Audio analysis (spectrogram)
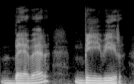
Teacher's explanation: la B y la V se pronuncian igual, es bilabial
